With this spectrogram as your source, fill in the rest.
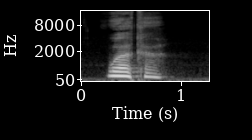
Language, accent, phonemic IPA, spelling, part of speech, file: English, UK, /ˈwɜː.kə/, worker, noun, En-uk-worker.ogg
- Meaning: 1. One who works: a person who performs labor for a living; traditionally, especially, manual labor 2. A nonreproductive social insect, such as ant, bee, termite, or wasp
